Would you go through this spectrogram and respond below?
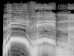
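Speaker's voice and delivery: a son yelling to shield his father; sharp high shout to stop it. Acted. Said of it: "shouts Manolo".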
